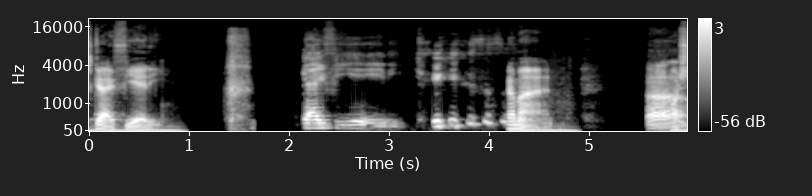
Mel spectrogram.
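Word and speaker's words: Guy Fieri: recruited um a a guy feres Chef named gristle Pete okay first of all say it right it's guy Fetti guy Fetti come on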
